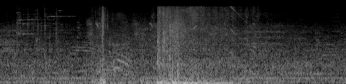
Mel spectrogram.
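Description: A gun fires a loud shot.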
